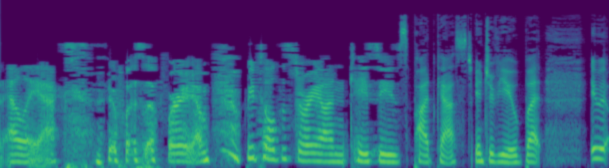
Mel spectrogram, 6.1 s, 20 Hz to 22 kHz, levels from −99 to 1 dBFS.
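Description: Adaptive stream starting at a low bitrate, 0 to 4.0 s of this speech: nothing above 7.7 kHz and heavier codec artefacts, which fits about 16 kbit/s AAC, then a gapless jump to fuller quality.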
